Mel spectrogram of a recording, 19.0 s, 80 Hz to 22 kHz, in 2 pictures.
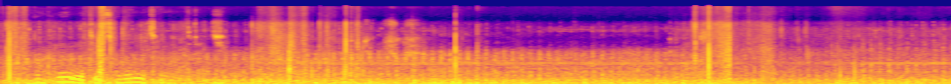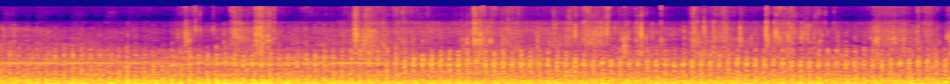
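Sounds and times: engine running steadily: 0:00.0 - 0:19.0.

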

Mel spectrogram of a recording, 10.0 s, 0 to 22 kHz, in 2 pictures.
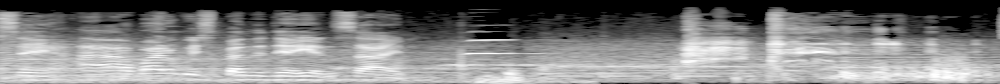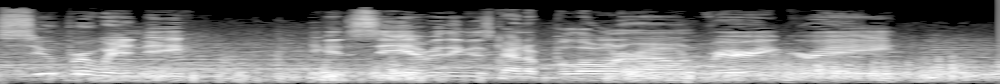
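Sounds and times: wind buffeting microphone: 0:00.1 - 0:10.0
man laughing: 0:03.4 - 0:05.1.

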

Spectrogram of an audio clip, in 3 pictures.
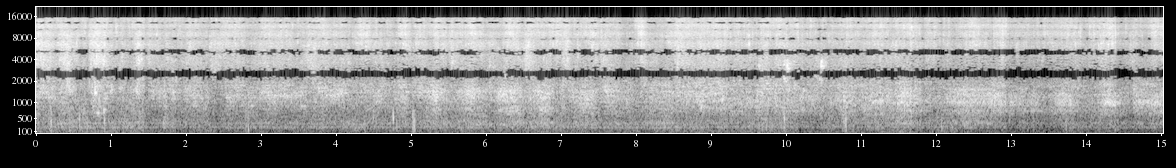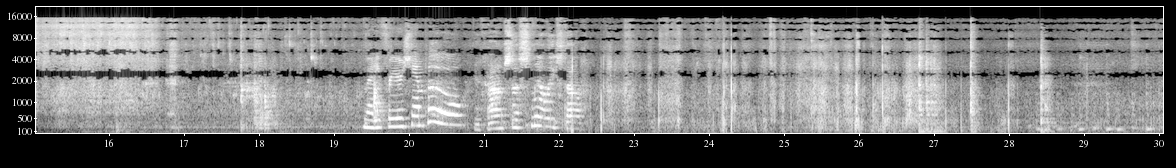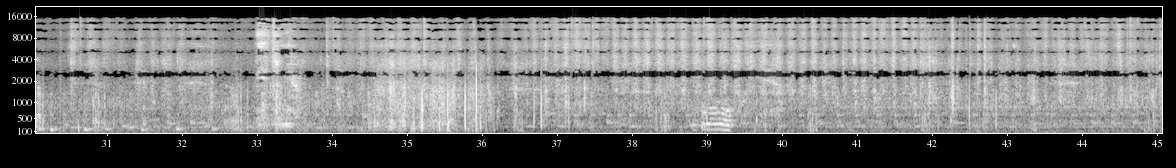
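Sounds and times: rubbing and squishing wet fur: 0:00.0 - 0:17.5, 0:19.0 - 0:26.8, 0:28.8 - 0:45.0.

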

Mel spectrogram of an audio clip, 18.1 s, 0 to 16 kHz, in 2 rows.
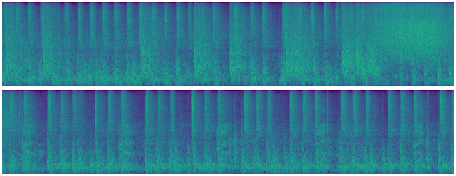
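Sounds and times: large drums beaten in rolls: 0:00.0 - 0:18.0.

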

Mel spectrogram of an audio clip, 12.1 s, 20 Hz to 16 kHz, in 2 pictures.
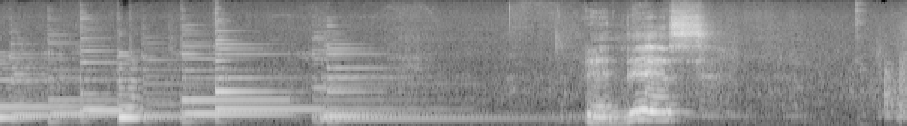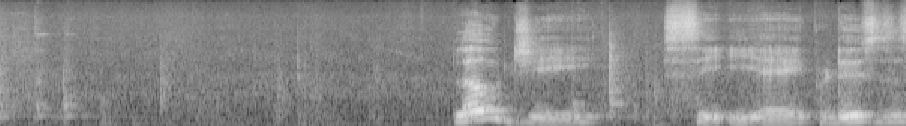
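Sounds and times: ukulele handling knocks and rustles: 0:05.2 - 0:07.2.

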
